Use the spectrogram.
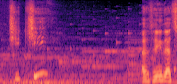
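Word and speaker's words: Qiqi: All right, and the next one is Chichi. I think that's how I pronounce her name. She's a cryo character. I am Chi-Chi.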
